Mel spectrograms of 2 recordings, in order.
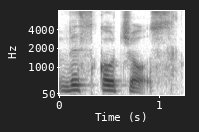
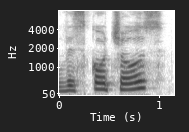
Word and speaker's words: bizcochos: is a cookie called bizcochos. And even though I pronounce it with a V, it is with a B. It is spelled with a B. So bizcochos, and they, so it's the only time I purchased this.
